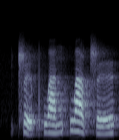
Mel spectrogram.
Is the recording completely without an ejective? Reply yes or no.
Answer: yes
